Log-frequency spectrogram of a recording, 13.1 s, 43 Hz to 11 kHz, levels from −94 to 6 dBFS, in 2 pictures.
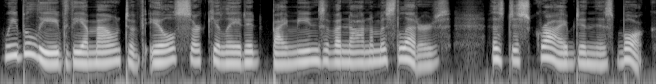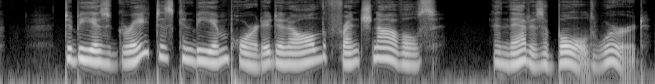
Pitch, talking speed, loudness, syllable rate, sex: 190 Hz, 165 wpm, -19 LUFS, 4.3 syllables/s, female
